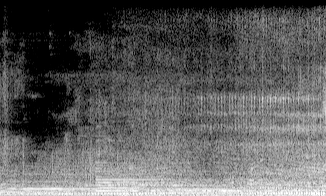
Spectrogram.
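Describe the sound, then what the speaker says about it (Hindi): A common budget motorbike idling in a village, a steady low mechanical drone that holds evenly throughout and grows slightly rougher toward the end. "सेम ही आवाज़ इतनी बार रिपीट होती है गांव में बैठ के, क्योंकि सब पे सेम बाइक है"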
